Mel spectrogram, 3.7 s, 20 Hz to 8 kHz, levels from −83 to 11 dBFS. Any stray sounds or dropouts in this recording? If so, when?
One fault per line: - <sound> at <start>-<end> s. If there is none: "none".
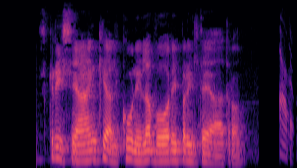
- chirp at 3.5-3.7 s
